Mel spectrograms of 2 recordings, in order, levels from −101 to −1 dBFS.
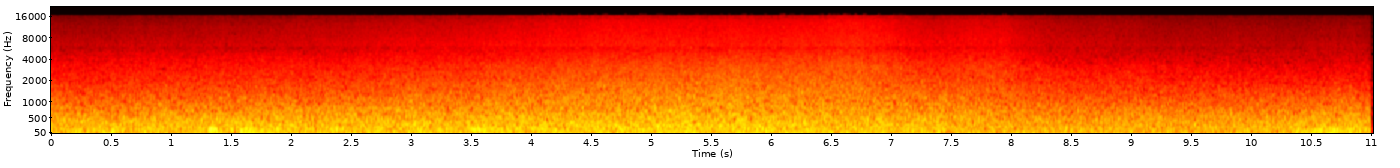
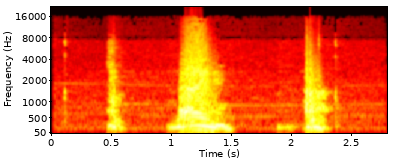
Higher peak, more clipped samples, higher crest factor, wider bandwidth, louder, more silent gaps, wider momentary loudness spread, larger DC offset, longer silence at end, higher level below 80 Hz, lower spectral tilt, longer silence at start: second, -14 dBFS vs 0 dBFS; neither; about the same, 16 dB vs 12 dB; about the same, 17 kHz vs 16.5 kHz; second, -30 LUFS vs -10 LUFS; neither; second, 6 LU vs 25 LU; neither; second, 0 s vs 0.4 s; first, -36 dBFS vs -48 dBFS; first, -6 dB/octave vs -4.5 dB/octave; second, 0 s vs 0.5 s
